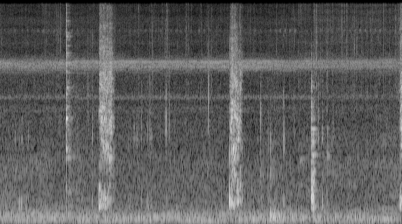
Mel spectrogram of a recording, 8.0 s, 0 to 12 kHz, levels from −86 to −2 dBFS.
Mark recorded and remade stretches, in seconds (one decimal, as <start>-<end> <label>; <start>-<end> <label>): 0.0-8.0 recorded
